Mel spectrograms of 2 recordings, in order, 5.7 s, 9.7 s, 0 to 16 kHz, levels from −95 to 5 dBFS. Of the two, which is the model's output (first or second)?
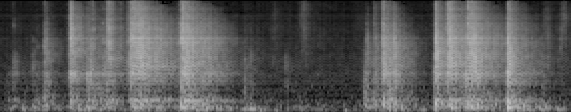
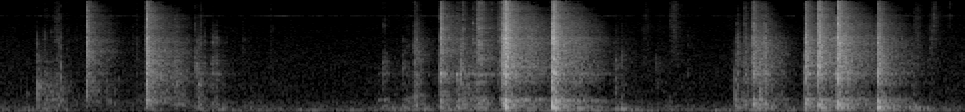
first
